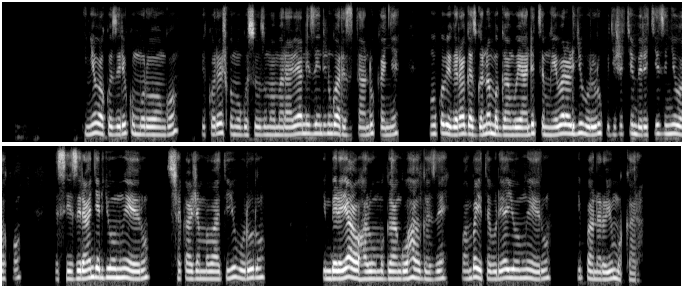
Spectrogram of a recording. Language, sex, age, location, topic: Kinyarwanda, male, 25-35, Kigali, health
